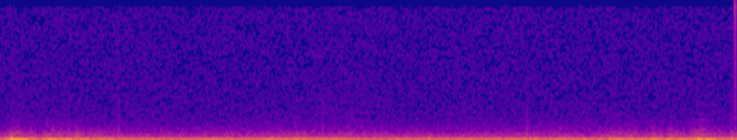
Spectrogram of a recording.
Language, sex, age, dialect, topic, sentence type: Chhattisgarhi, male, 56-60, Eastern, agriculture, question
